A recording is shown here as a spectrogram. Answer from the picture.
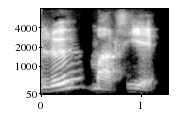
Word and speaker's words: marié: So the married man, we say le marié. The lady, we say la mariée. Remember, we have been told they are pronounced the same, but now the article must change.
